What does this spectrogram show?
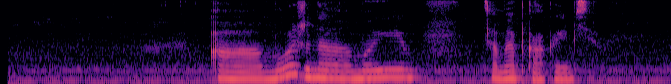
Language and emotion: Russian, neutral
